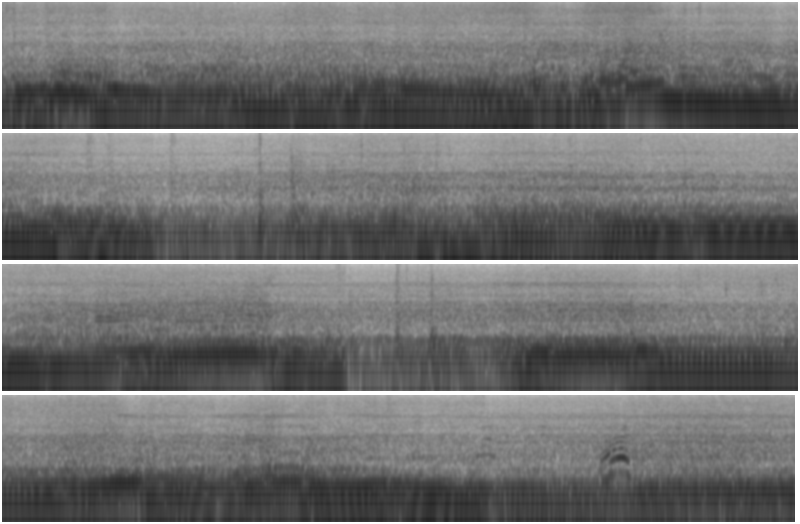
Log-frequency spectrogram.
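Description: Engine of a homemade off-road buggy heard from inside its cab, revving up and easing off again and again as it drives through deep mud, with short lulls about ten and twenty seconds in.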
